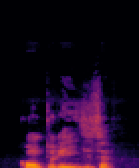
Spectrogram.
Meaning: feminine plural of compris
- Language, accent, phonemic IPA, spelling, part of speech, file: French, Canada, /kɔ̃.pʁiz/, comprises, verb, LL-Q150 (fra)-comprises.wav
